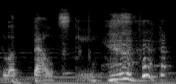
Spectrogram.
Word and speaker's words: Lebowski: Nori as Barb Lebowski you got to say her name like that barb Lebowski Jessica B Hill as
